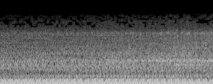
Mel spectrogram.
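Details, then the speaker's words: 1977 MCI bus with low-mileage Detroit Diesel two-stroke and Allison transmission at idle after starting: a deep, steady drone with an even beat and no knocks or misses. Healthy idle. "I just fired. This thing just purrs. Woo! It's ready to go."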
